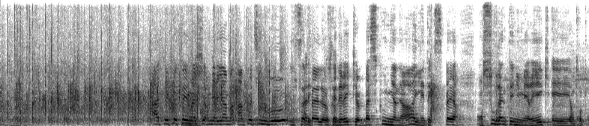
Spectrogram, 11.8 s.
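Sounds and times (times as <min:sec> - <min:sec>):
audience applause: 0:00.0 - 0:06.2
speech: 0:03.1 - 0:11.7.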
